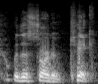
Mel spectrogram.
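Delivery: ordinary delivery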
